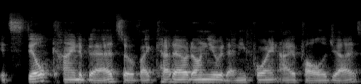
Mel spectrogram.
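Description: A man with a normal speaking voice and a Canadian accent, at a moderate pace against a quiet background. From Canada, Toronto suburbs (Thornhill). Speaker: comedian and sports podcaster. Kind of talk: casual chat.

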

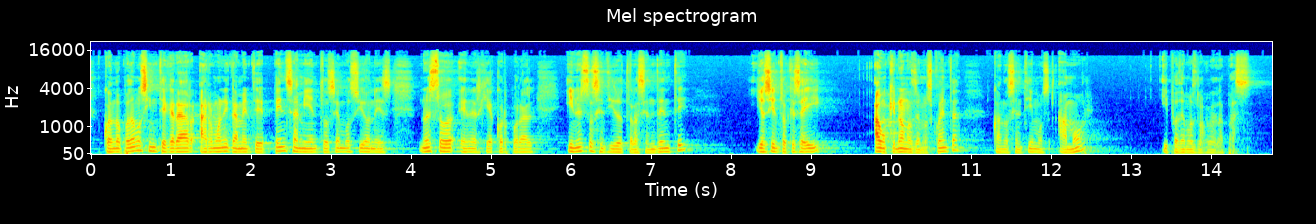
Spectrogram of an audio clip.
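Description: On a very clean recording with a silent background, a man with a medium pitch and dark, mellow tone speaks at a moderate pace, using ordinary pitch variation and long, frequent pauses. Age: 60s. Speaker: podcast co-host, psychologist, songwriter. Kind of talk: casual discussion.

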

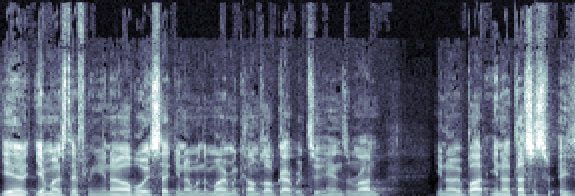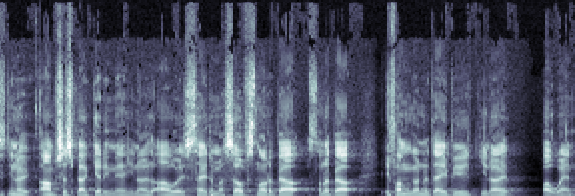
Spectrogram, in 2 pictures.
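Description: A man speaks very fast in an Australian accent. His pitch is fairly low and his intonation is monotone and flat. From Western Sydney, Australia. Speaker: rugby league player. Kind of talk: casual interview. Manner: halting, many fillers.

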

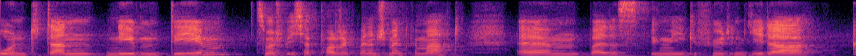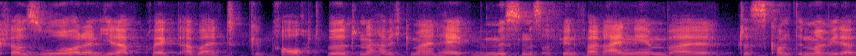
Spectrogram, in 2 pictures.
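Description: Monotone, flat intonation marks this woman's speech. She has a medium pitch and keeps a moderate pace. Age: 20s. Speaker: university student. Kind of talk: casual chat.

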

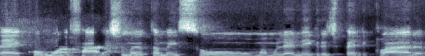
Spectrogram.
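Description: Somewhat breathy, a woman speaks at a medium pitch and a very slow pace. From interior of São Paulo state, Brazil. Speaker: journalist and communication doctoral researcher. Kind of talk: conversational panel discussion. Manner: halting, many fillers and repetitions.

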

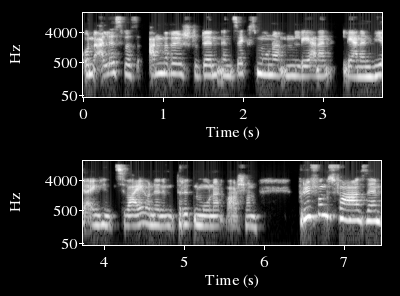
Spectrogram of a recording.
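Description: A woman with an ordinary speaking voice talks at a medium pitch and moderate pace, using lively intonation. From Upper Palatinate, Bavaria, Germany. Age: 30s. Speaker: entrepreneur. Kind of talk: interview.

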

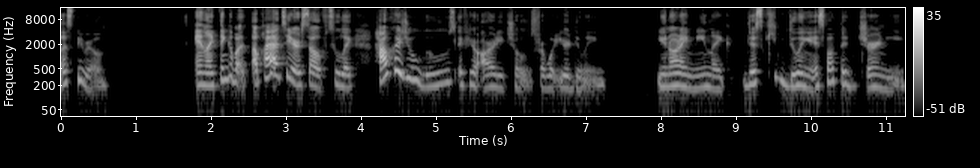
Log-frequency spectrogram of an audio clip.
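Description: Speaking in an American accent at a moderate pace, a woman with a plain, everyday voice and medium pitch uses lively intonation on a very clean recording with a silent background. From Boston, US. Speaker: podcast host, actress. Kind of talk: casual solo monologue. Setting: recording at home with incense. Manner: casual, filler-heavy.

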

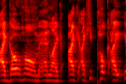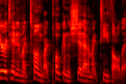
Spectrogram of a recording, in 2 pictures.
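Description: A man with a normal speaking voice talks at a fairly quick pace with hardly any pauses, his fairly high pitch showing ordinary variation. The recording is very clean, with a silent background. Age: 20s. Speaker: podcast co-host. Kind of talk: casual chat.

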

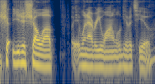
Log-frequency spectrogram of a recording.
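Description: A man at a moderate pace with ordinary pitch variation, in a dry, close sound without echo. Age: 20s. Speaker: comedian. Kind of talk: casual chat. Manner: animated, profane.

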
